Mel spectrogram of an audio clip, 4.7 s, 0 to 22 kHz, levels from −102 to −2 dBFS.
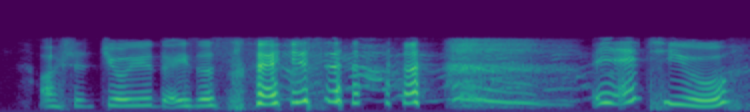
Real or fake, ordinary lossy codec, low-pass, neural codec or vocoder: real; none; 5.4 kHz; none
